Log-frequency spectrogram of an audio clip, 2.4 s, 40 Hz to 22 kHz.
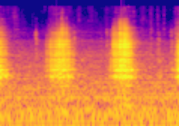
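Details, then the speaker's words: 1985 Honda ATC 70 with a swapped Piranha 140cc 4-speed semi-automatic engine, engine off: three sharp creaking, ratcheting bursts from the chain tensioner, which stop once the tensioner is taken loose, confirming the tensioner as the noise source. "so we loosened the tensioner and it looks like it just makes that noise which is really disappointing"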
